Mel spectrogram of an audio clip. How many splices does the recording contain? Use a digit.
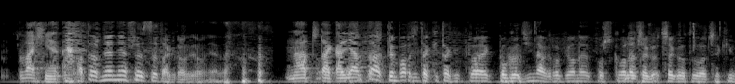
2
